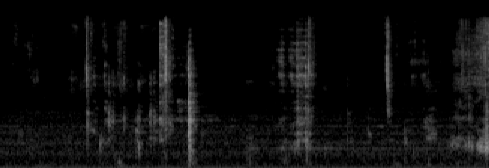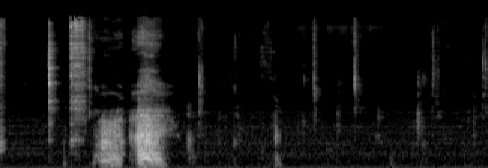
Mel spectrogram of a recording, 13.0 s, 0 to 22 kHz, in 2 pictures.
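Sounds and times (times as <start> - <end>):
man chewing: 0.2 - 2.4, 5.0 - 6.0, 9.1 - 13.0.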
